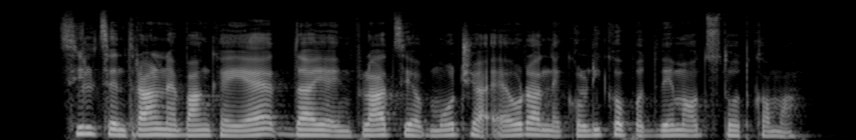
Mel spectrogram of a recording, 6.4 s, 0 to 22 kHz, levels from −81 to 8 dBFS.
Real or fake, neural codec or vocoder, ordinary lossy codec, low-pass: real; none; none; 19.8 kHz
